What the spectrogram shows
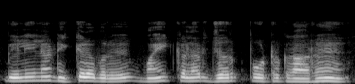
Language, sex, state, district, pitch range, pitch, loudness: Tamil, male, Tamil Nadu, Nilgiris, 145-165 Hz, 155 Hz, -16 LUFS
